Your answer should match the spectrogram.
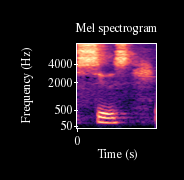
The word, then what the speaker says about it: Seuss: His personally pronounced Seuss is the German fashion rhymes with voice, though most readers mistakenly assume it rhymes with juice.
